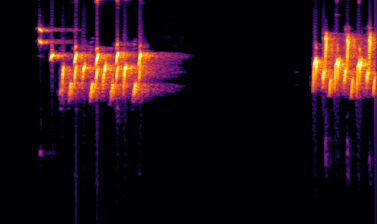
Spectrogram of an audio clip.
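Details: European goldfinch singing, a recording meant to teach young goldfinches and hybrids: two rapid bursts of liquid, rattling twitter separated by a pause of nearly two seconds, no background noise.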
